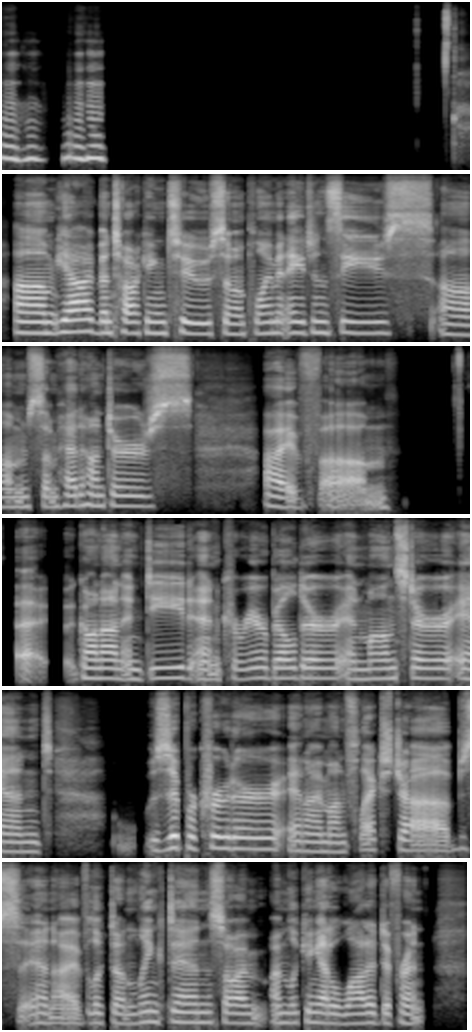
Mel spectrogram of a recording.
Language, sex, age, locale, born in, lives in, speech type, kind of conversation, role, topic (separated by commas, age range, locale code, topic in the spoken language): English, female, 50-54, en-US, United States, United States, conversation, advice, user, How can I manage my nerves and build confidence as I start a new job?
